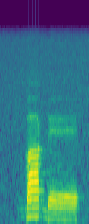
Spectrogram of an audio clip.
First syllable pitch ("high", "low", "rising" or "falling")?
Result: high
